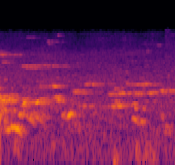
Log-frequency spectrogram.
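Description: Indistinct chatter of many distant voices, echoing in a large sports hall.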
